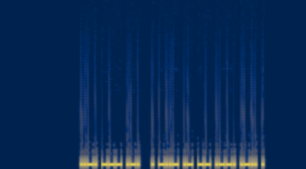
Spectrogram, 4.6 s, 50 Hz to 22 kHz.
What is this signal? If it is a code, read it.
Morse code, heard as a keyed tone, about 44 wpm, 700 Hz. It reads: FOR EXAMPLE
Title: Sets of 2 Words 45wpm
